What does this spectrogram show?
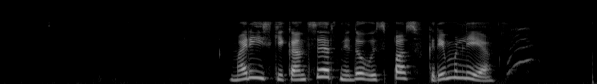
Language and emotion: Russian, positive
